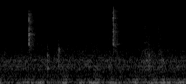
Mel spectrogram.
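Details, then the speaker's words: DIY CNC mill built from 3D printer parts, newly mounted X-axis end stop micro switch being actuated: three crisp, sharp clicks under a second apart in a quiet room; switch clicks on and off cleanly, normal. "I don't know if you can hear that click, but that's click on, click off, click on, click off. Beautiful."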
